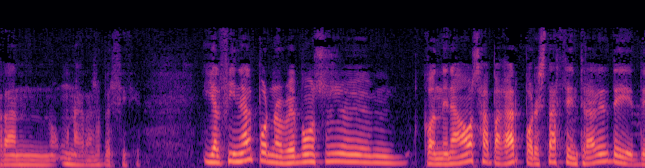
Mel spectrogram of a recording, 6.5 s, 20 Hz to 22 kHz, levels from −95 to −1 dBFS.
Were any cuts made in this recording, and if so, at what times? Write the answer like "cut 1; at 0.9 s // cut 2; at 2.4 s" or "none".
none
